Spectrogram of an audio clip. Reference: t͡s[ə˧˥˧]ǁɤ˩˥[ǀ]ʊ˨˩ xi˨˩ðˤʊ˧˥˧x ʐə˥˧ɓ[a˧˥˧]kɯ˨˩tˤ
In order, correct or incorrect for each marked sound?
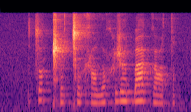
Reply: incorrect: ɔ˧˥˧, correct, correct

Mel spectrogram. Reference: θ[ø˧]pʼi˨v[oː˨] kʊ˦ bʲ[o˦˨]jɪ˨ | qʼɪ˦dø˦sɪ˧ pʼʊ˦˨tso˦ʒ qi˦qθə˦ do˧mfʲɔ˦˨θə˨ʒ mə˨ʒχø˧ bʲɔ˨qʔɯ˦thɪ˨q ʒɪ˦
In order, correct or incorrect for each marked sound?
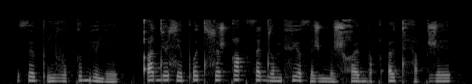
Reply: correct, incorrect: o˨, correct

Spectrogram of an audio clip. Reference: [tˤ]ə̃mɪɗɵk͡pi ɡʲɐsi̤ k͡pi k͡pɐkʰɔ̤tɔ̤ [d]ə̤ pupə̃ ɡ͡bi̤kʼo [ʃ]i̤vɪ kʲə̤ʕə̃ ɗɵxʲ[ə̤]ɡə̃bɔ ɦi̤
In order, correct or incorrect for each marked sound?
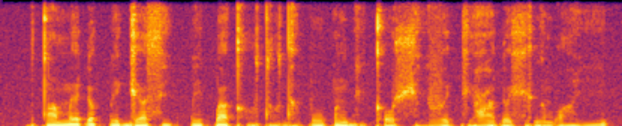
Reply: correct, correct, correct, correct

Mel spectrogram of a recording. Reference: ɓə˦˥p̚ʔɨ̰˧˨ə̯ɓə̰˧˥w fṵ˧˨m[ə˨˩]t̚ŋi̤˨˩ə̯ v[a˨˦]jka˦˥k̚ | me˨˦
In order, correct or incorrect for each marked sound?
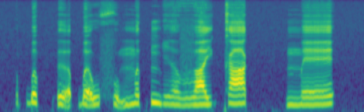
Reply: incorrect: ə˦˥, correct

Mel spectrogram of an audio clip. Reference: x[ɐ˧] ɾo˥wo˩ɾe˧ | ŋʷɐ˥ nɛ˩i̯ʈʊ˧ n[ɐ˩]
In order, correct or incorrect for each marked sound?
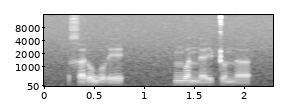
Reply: incorrect: ɐ˧˥, correct

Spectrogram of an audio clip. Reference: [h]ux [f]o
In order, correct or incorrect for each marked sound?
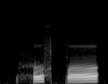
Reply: correct, incorrect: pː

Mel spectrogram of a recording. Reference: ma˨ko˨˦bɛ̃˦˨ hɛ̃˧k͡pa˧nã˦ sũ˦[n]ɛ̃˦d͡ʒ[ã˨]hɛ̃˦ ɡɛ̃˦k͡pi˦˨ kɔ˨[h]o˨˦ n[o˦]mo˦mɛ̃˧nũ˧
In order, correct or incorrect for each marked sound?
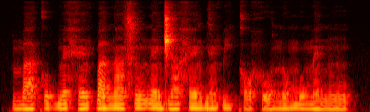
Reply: correct, incorrect: ã˦, correct, correct

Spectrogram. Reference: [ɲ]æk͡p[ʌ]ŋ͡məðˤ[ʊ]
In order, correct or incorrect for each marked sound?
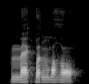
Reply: incorrect: m, correct, correct

